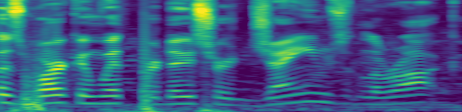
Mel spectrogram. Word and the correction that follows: Lockery: Hope I pronounced his last name right. LaRay? – James Lockery. – Lockery, yeah.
